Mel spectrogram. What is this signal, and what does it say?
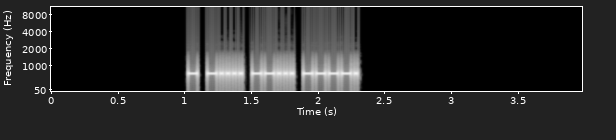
Morse code, heard as a keyed tone, about 50 wpm, 700 Hz. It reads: T679
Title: Numbers - Contest Style - 4-Digit 50wpm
